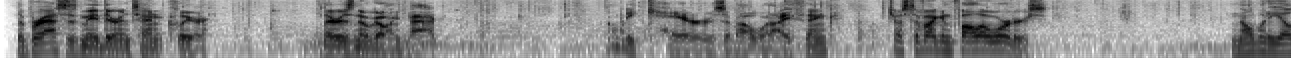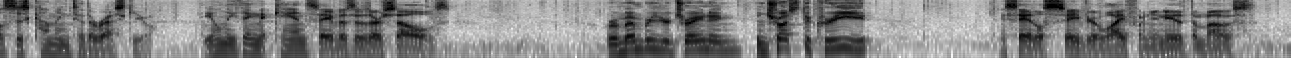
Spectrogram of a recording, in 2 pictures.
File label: Indifferent Soldier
